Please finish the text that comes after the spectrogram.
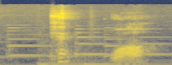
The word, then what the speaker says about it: Kakwa: 이 더스튼에서 나온 이 캣와, 이 캣와라는 거는 이게 KAKWA거든요. 이걸 어떻게 발음해야 되나 제가 공홈에 가서 동영상을 봤더니 캣와라고 읽더라고요. 저는 그 전에는 칵와인 줄 알았어요.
